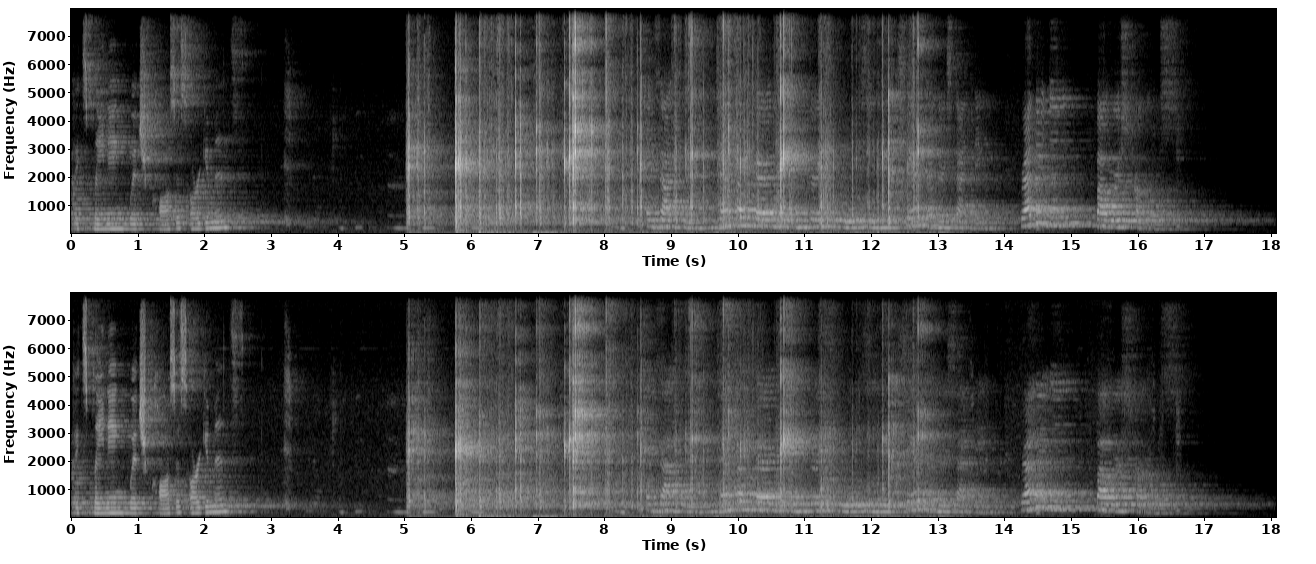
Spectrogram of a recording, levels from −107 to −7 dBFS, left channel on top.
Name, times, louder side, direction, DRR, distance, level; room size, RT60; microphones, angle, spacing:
voice 1, 0.0-2.4 3.2-3.3 4.9-5.0 5.3-5.4 6.0-6.2 7.5-7.6 8.1-8.2 8.5-8.6 15.4-15.5, right 3 dB, 30° right, 8 dB, 0.6 m, -49 dB
sound 1, 5.0-5.5 5.8-8.6 9.0-10.9 11.2-12.8 13.0-13.1, left 5 dB, 30° left, 0.7 m, -39 dB
voice 2, 8.6-13.8 14.2-15.0 15.4-16.6, left 1 dB, 55° left, -1 dB, 3.2 m, -48 dB
18.0 x 7.4 x 7.8 m, 2.9 s
head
